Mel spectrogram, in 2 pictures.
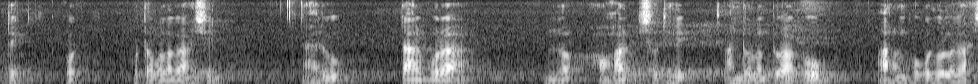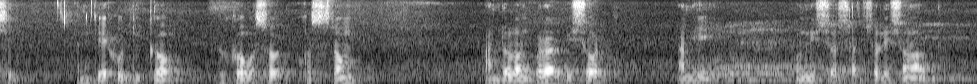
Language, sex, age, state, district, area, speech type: Assamese, male, 60+, Assam, Goalpara, rural, spontaneous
